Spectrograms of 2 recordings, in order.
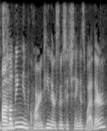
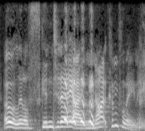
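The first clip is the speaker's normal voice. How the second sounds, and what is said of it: Creepy TV weatherman voice. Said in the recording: “I sound like a guy on the news who's like creepy. ... Like the weather guy”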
